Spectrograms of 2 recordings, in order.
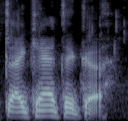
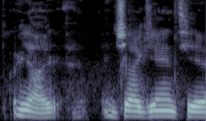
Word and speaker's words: Gigantia: So the way to pronounce it is Gigantica. Well, Gigantia in English with the G in Spanish is more like Gigantia, but that's how it's pronounced.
